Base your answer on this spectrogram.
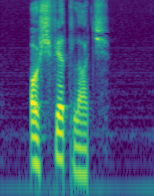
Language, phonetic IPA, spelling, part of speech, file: Polish, [ɔɕˈfʲjɛtlat͡ɕ], oświetlać, verb, Pl-oświetlać.ogg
